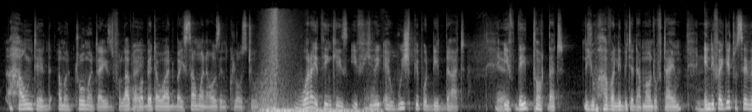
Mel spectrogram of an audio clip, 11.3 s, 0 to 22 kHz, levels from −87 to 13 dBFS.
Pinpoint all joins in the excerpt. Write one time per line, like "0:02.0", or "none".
0:04.2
